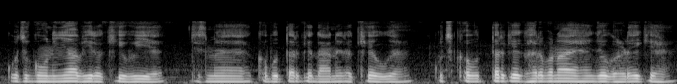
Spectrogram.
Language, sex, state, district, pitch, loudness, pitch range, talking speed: Hindi, male, Jharkhand, Deoghar, 135 Hz, -17 LUFS, 130-140 Hz, 205 wpm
